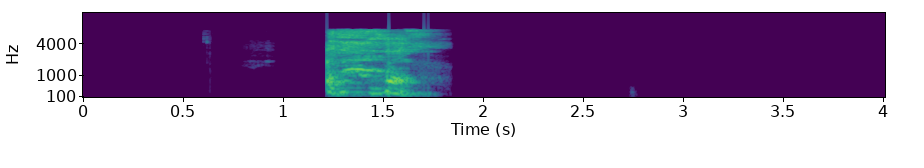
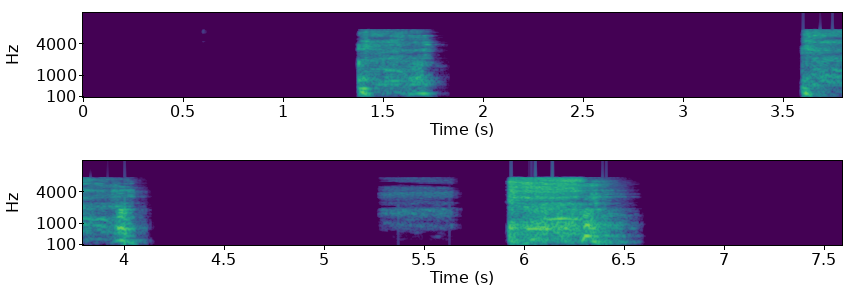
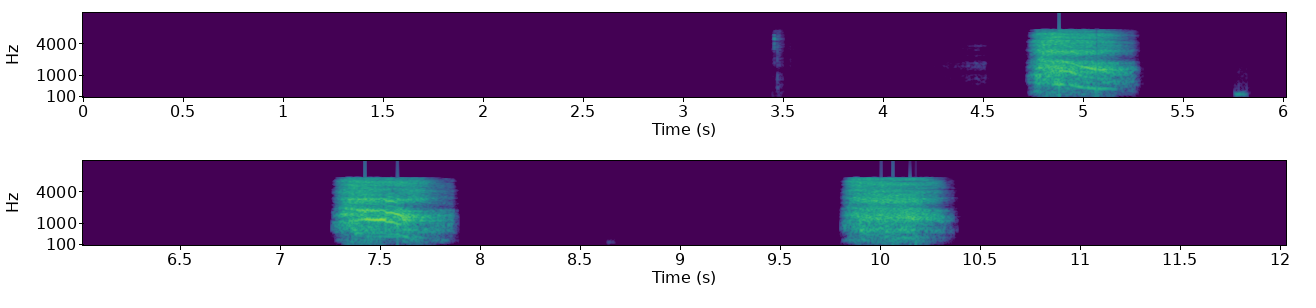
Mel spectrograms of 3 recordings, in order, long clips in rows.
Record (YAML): cough_length: 4.0 s
cough_amplitude: 30457
cough_signal_mean_std_ratio: 0.28
three_cough_length: 7.6 s
three_cough_amplitude: 32768
three_cough_signal_mean_std_ratio: 0.29
exhalation_length: 12.0 s
exhalation_amplitude: 31399
exhalation_signal_mean_std_ratio: 0.26
survey_phase: alpha (2021-03-01 to 2021-08-12)
age: 65+
gender: Female
wearing_mask: 'No'
symptom_none: true
smoker_status: Never smoked
respiratory_condition_asthma: false
respiratory_condition_other: false
recruitment_source: REACT
submission_delay: 2 days
covid_test_result: Negative
covid_test_method: RT-qPCR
